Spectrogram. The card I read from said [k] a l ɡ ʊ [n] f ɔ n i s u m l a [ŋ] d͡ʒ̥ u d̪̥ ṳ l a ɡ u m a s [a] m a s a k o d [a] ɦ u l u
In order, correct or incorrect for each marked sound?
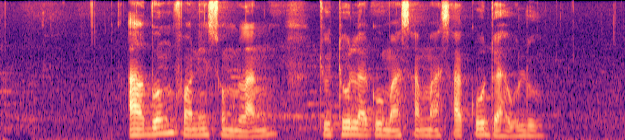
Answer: incorrect: ʔ, incorrect: m, correct, correct, correct

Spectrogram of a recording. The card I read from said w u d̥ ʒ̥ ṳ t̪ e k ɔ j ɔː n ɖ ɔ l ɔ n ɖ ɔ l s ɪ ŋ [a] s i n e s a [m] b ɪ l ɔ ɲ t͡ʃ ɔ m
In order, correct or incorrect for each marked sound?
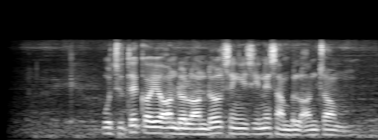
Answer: incorrect: i, correct

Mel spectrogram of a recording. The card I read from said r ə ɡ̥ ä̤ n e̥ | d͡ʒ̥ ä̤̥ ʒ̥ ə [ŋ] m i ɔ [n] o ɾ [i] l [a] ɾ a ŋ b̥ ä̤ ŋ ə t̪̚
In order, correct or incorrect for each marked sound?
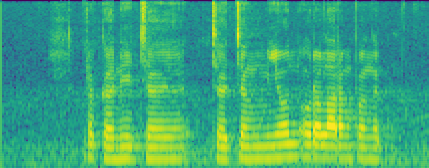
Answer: correct, correct, incorrect: a, correct

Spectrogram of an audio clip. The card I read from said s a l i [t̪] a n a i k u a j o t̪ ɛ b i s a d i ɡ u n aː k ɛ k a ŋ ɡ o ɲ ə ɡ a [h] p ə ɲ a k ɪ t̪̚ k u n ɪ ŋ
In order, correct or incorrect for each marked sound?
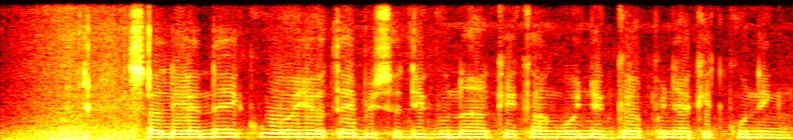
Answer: incorrect: none, correct

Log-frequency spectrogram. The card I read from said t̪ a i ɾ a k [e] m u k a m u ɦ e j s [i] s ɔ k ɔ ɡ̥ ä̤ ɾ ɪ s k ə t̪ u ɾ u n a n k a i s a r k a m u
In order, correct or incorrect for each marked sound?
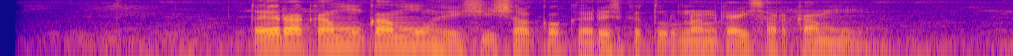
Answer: incorrect: a, correct

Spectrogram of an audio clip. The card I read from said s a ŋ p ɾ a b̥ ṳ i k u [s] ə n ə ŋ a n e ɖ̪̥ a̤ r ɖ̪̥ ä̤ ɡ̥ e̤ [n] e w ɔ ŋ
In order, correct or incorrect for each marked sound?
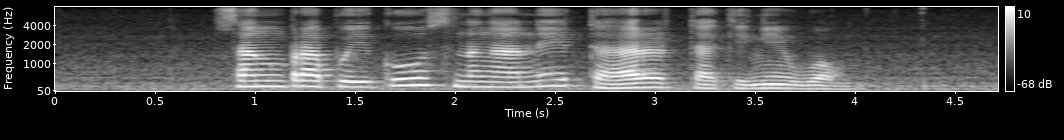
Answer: correct, incorrect: ŋ

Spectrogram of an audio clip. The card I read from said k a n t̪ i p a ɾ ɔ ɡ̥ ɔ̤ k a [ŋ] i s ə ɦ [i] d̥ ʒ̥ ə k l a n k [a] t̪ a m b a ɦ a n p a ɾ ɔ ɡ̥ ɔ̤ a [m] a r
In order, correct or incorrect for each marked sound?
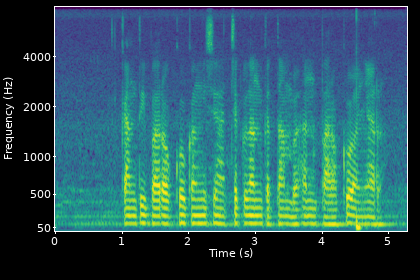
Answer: correct, incorrect: a, incorrect: ə, incorrect: ɲ

